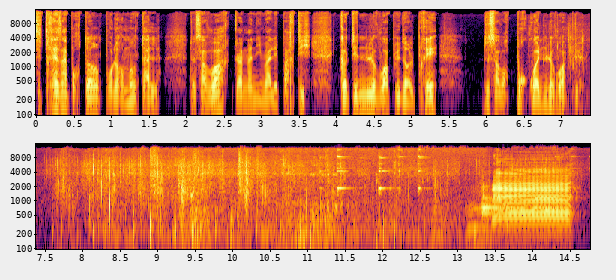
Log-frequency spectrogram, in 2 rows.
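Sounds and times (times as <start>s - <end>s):
speech: 0.0s - 7.8s
goats and sheep hooves and bodies knocking in a farm pen: 6.6s - 13.6s, 14.2s - 14.7s
goat or sheep bleating loudly: 13.1s - 14.7s.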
